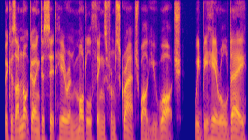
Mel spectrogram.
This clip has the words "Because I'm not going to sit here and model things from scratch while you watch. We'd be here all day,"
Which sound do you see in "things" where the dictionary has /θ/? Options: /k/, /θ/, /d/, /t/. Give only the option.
/θ/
